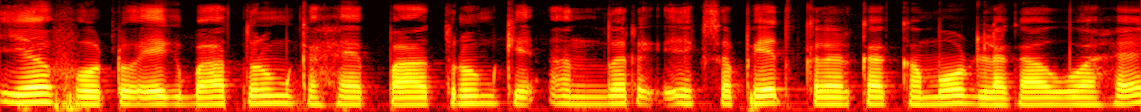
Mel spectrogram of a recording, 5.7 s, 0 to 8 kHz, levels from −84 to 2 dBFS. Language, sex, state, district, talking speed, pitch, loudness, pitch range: Hindi, male, Jharkhand, Deoghar, 180 wpm, 145 Hz, -17 LUFS, 140-155 Hz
